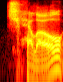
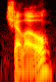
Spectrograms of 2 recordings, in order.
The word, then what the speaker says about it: cello: Um here we could see violin, viola, cello. This uh C is pronounced with a ch pronunciation. The cello, double bass and harp.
